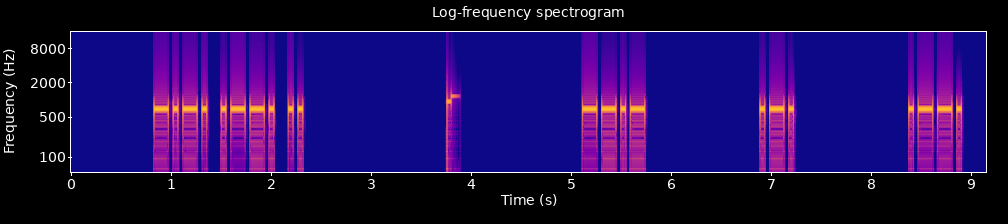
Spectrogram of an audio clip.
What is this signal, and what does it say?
Morse code, heard as a keyed tone, about 25 wpm, spaced as for 11 wpm, 700 Hz. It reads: CPI QRP
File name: Top 90 QSO Elements - 8x Character Spacing - 25wpm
